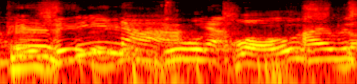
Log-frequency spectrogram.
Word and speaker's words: Pierzina: So please welcome Janelle Pierzina. There you go. Have a seat. Janelle, I screwed up the pronunciation of your last name. Yes. How is it? Pierzina. Pierzina.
